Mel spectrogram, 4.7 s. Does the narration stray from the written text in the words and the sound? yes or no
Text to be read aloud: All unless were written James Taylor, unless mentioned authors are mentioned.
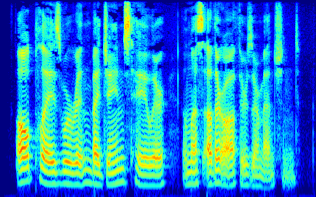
yes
